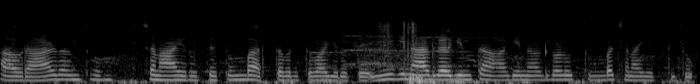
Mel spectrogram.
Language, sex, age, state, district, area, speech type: Kannada, female, 30-45, Karnataka, Mandya, rural, spontaneous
